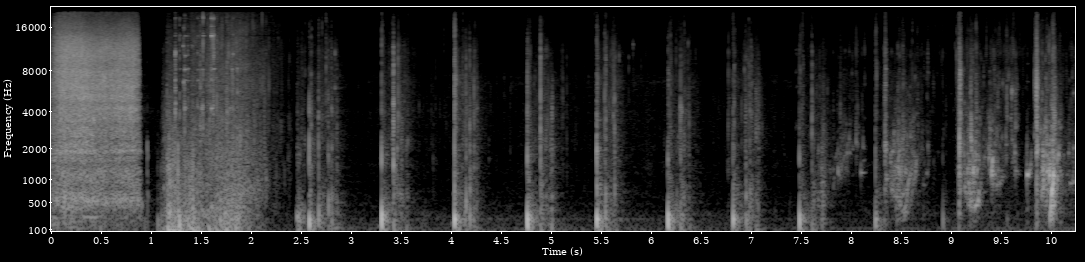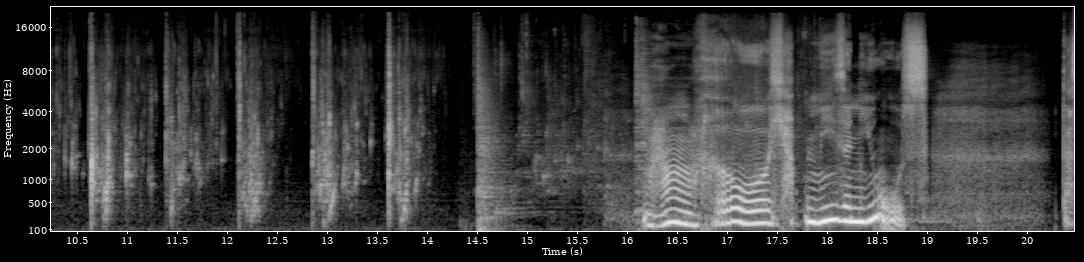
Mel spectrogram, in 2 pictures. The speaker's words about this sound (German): Wasser reicht gerade mal so, um den Bucket zur Hälfte zu füllen.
